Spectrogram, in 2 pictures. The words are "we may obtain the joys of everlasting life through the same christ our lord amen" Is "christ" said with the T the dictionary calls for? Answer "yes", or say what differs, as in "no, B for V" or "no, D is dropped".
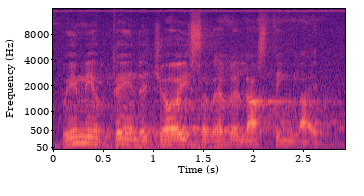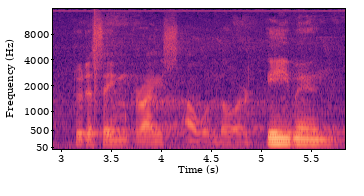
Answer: no, T is dropped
